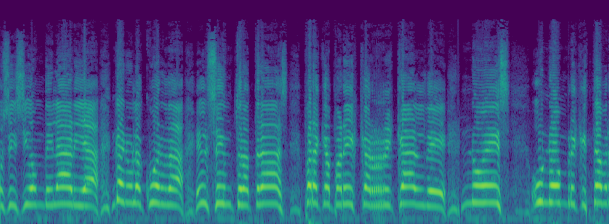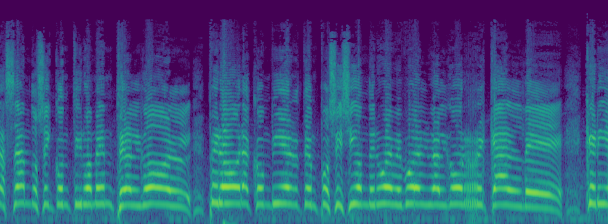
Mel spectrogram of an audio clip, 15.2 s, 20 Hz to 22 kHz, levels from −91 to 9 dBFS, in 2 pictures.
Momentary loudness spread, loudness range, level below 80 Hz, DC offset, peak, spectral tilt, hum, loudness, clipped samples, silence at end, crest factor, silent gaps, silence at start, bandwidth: 6 LU; 1 LU; -50 dBFS; under 0.1%; -6 dBFS; -4 dB/octave; none; -17 LUFS; under 0.1%; 0 s; 10 dB; none; 0 s; 13 kHz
